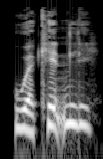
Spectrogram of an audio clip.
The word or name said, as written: uerkendelig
